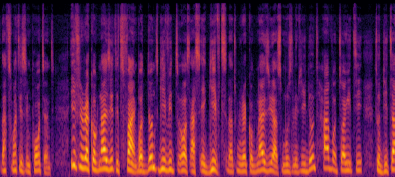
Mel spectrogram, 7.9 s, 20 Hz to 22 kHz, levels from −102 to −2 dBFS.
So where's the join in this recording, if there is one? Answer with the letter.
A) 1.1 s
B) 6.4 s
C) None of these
C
